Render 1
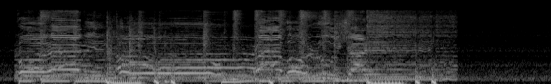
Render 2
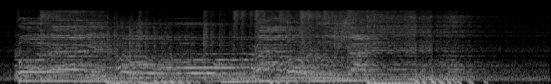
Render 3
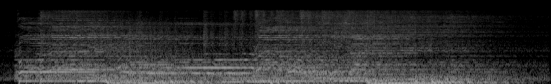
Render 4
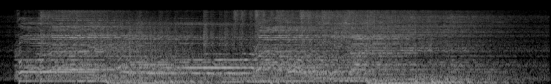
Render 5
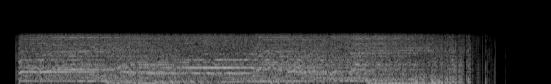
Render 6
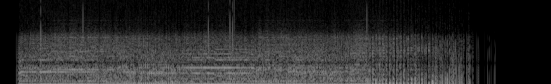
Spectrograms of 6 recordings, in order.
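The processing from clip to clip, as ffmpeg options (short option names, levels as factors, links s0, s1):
-filter_complex "[0:a]asplit=2[s0][s1];[s1]aecho=0:1:70|154|254.8|375.8|520.9:0.631|0.398|0.251|0.158|0.1[s2];[s0][s2]amix=inputs=2:normalize=0,acompressor=threshold=0.0355:ratio=6,volume=1.41"
-af "aecho=1:1:210|357|459.9|531.9|582.4:0.631|0.398|0.251|0.158|0.1,volume=0.668"
-af "tiltshelf=f=650:g=-6,volume=1.5"
-af "lowpass=f=2000:p=1,aresample=8000,acrusher=bits=4:mix=0:aa=0.5,aresample=44100"
-af "acrusher=bits=4:dc=4:mix=0:aa=0.000001,equalizer=f=1000:w=7.2:g=-9.5"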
